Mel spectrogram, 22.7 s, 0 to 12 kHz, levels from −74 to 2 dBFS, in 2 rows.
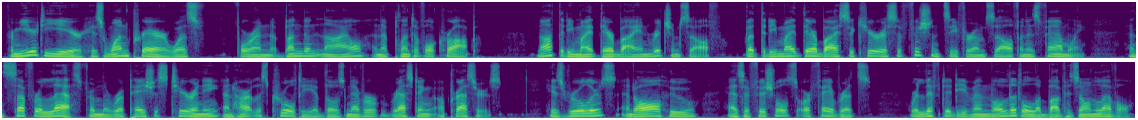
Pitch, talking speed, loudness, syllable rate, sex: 125 Hz, 185 wpm, -18 LUFS, 5.7 syllables/s, male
